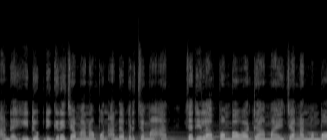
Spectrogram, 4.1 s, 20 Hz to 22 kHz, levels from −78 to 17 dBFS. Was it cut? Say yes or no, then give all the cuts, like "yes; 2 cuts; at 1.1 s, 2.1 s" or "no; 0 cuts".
yes; 1 cut; at 2.1 s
